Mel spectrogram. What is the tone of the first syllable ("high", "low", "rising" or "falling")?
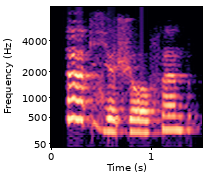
high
